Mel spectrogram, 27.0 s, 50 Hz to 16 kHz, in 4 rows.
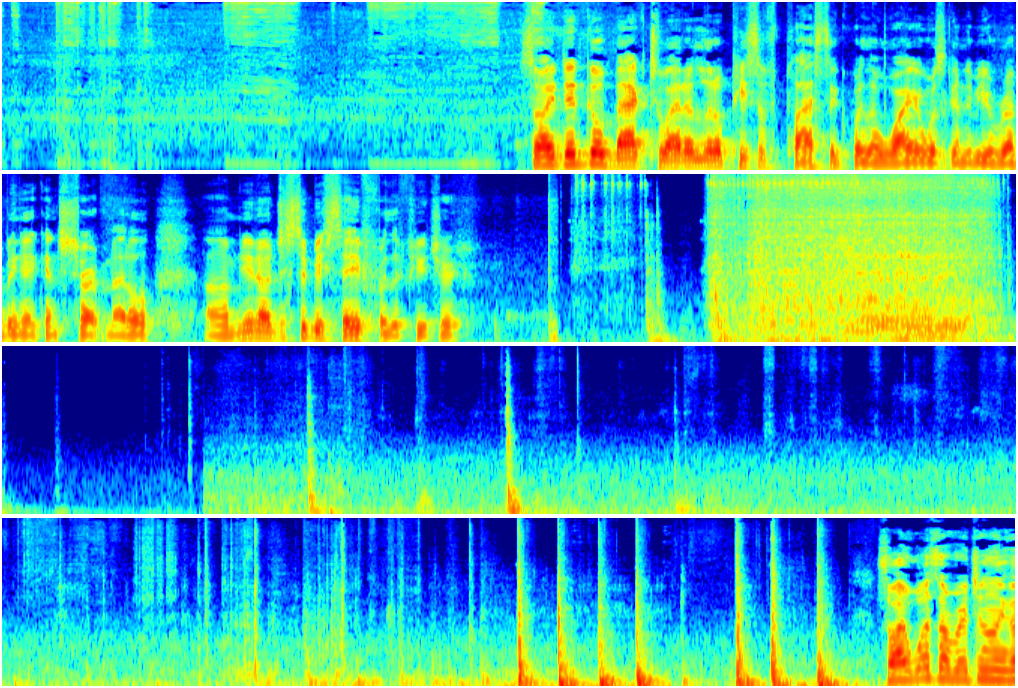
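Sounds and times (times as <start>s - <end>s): power ratchet running: 10.6s - 13.5s.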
